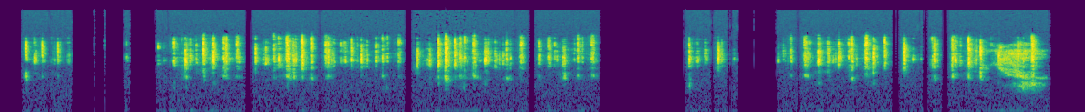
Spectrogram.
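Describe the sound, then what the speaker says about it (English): Typing on a computer keyboard, quiet rapid key clicks in uneven bursts broken by short pauses, close and alone with no talking. "you can type up your sample"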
